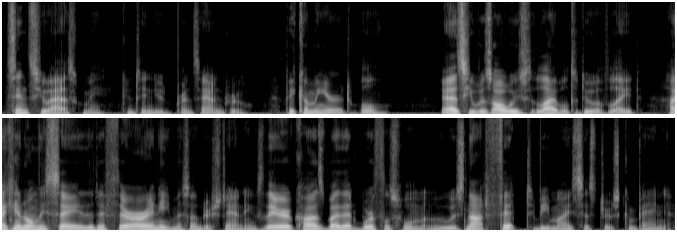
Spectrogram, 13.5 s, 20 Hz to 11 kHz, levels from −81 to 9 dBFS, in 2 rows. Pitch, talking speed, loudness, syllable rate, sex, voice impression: 125 Hz, 185 wpm, -19 LUFS, 6.0 syllables/s, male, very masculine, middle-aged, thick, slightly relaxed, powerful, bright, soft, clear, fluent, cool, very intellectual, very refreshing, sincere, slightly calm, friendly, reassuring, slightly unique, slightly elegant, wild, sweet, very lively, kind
